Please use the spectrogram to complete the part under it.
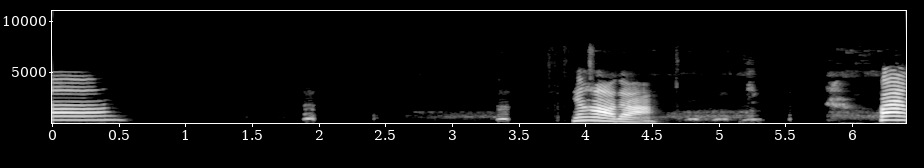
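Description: A young woman speaks in a drawn-out, sing-song voice through an online call.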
